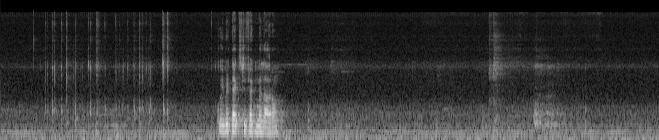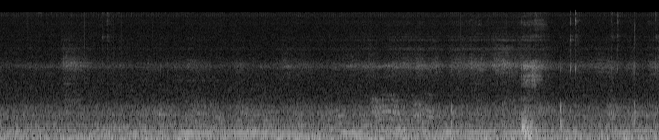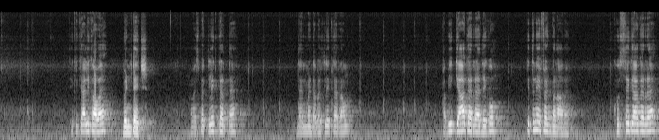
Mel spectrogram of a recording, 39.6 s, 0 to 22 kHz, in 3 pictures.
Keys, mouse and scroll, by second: 0.8-3.0 typing, 3.2 Return, 6.3 scroll down 1, 8.0 scroll down 1, 9.7-10.4 scroll down 2, 12.3 scroll down 1, 12.8 scroll down 1, 15.2 click, 16.2-16.6 scroll down 1, 17.3 scroll down 1, 17.9 scroll down 1, 18.7 scroll down 1, 20.6 scroll down 1, 21.6 scroll down 1, 22.5 scroll down 1, 23.7 click, 24.5 right click, 25.4 click, 25.7 Tab, 26.2 click, 26.7 ctrl+v, 27.3 click, 30.2 click, 30.6 click, 36.6 alt+scroll down 1.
